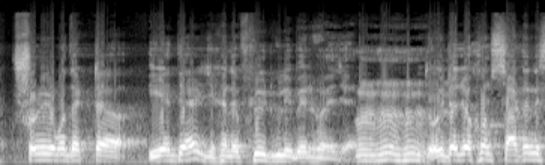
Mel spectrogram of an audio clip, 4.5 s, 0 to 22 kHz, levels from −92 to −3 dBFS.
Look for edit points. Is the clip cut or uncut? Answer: uncut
